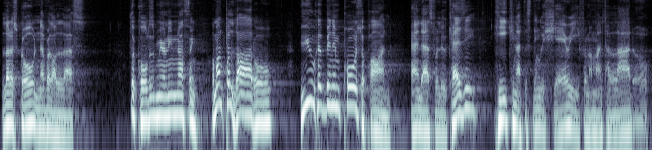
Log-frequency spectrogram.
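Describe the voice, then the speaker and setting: A man's voice: low-pitched, very animated, unhurried, warm tone, heavily acted. A man voicing a drunken, eager male wine connoisseur who exclaims insistently, in a reverberant recording.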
